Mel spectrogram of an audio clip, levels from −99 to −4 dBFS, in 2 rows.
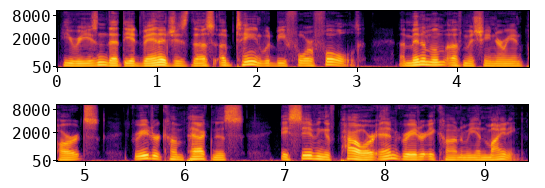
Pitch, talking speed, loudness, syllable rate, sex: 130 Hz, 170 wpm, -18 LUFS, 6.1 syllables/s, male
